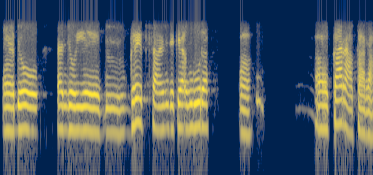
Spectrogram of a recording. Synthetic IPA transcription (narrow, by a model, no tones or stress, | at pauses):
ɛ̃ːɓijo | t̪ɐ̃ɦɪ̃ɲd͡ʑoie | ɡɾeːpsaːɦɪnɪ̆d͡ʑeːkeɐ̃ŋɡuːɾ | kaːɾakaːɾaː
